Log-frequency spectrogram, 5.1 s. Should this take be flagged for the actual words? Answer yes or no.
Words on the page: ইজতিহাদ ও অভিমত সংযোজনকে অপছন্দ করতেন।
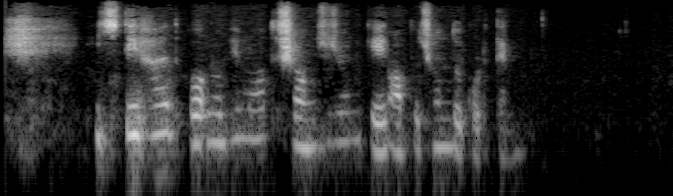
no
